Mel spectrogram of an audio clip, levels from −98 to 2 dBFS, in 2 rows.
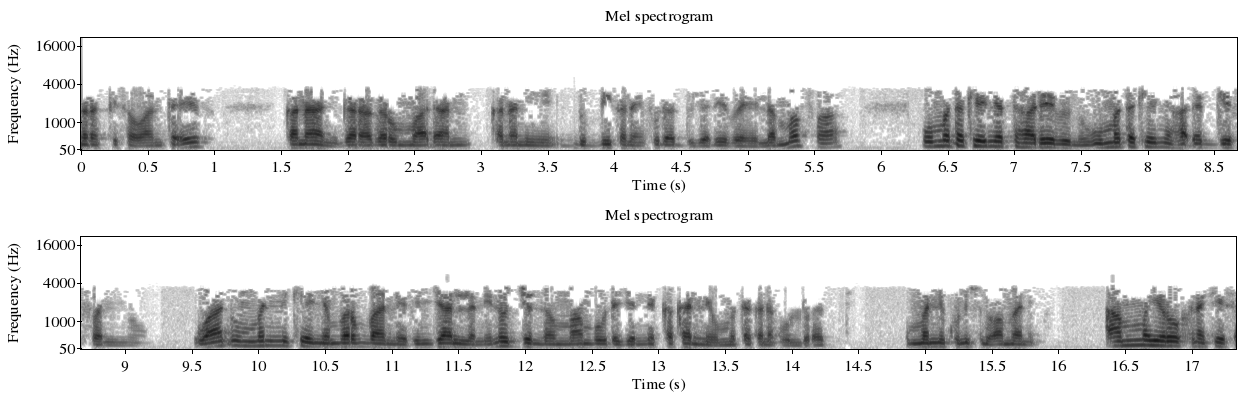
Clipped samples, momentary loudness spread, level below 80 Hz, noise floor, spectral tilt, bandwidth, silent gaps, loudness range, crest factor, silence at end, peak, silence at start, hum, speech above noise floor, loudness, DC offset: under 0.1%; 11 LU; -64 dBFS; -56 dBFS; -1.5 dB/octave; 3.7 kHz; none; 5 LU; 18 dB; 0 s; -2 dBFS; 0 s; none; 37 dB; -19 LUFS; under 0.1%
